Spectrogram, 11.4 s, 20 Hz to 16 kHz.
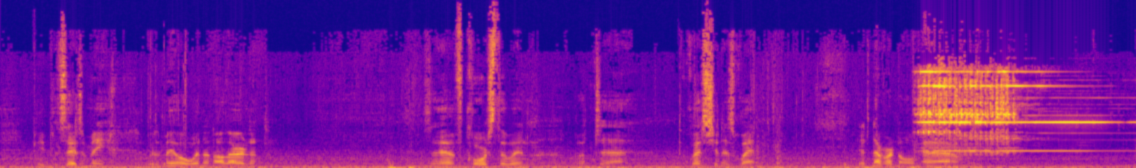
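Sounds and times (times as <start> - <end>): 
steady low rumble: 0.0 - 9.6
speech: 0.4 - 2.8, 4.0 - 9.9
telephone ringing in a short electronic burst: 9.2 - 11.3.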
